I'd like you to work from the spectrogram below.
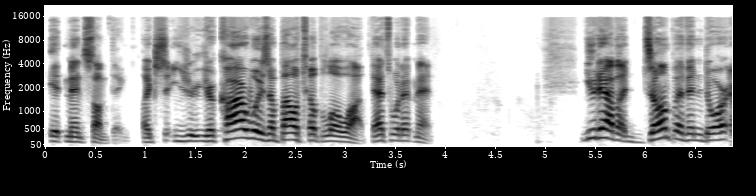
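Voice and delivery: ordinary talk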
